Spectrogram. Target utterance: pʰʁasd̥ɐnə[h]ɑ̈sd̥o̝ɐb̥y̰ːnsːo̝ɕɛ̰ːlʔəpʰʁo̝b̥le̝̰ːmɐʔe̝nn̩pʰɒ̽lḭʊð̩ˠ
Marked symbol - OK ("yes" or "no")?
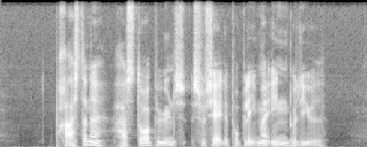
yes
